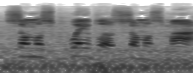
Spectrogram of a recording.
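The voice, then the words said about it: Spanish spoken with non-native accent. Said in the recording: “my little white Spanish accent. Or I should say my white attempt at Spanish accent.”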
